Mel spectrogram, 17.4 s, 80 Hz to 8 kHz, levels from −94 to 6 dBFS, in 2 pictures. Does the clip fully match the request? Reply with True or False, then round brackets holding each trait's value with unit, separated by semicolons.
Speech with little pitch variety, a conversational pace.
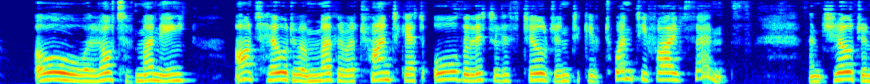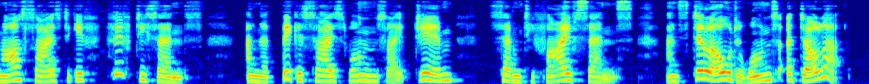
False (3.6 semitones; 160 wpm)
